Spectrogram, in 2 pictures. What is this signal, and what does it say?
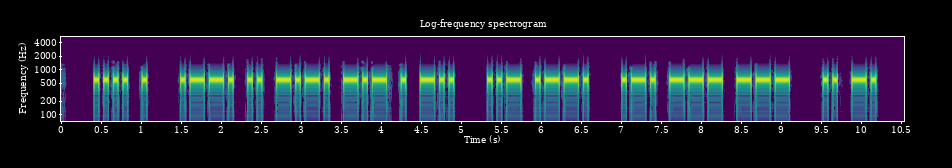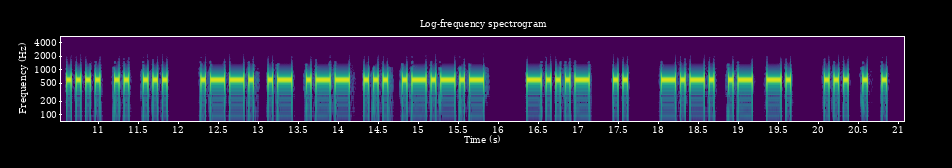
Morse code, heard as a keyed tone, about 20 wpm, 600 Hz. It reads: HE PICKED UP ROO IN HIS PAWS. <BT> I CAN SEE
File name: cw-books / winnie-the-pooh / winnie-20wpm-page-0069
